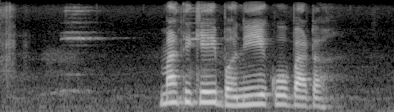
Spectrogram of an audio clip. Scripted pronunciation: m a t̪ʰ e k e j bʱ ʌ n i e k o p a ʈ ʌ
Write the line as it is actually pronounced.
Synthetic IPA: m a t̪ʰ i k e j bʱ ʌ n i e k o b a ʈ ʌ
